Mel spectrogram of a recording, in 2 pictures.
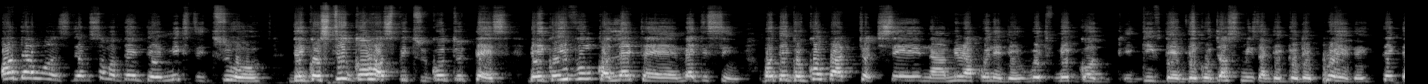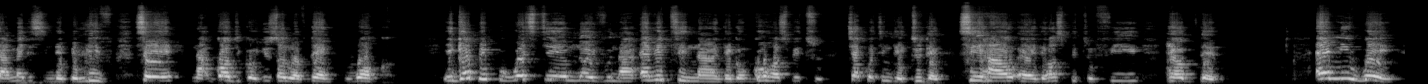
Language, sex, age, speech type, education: Nigerian Pidgin, male, 46-60, spontaneous, tertiary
